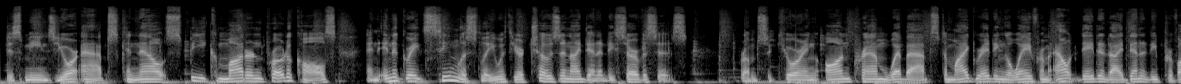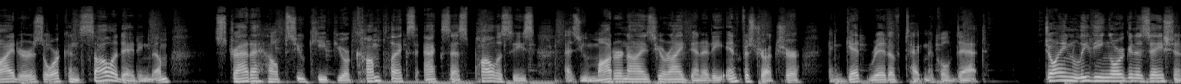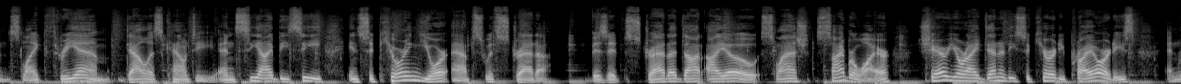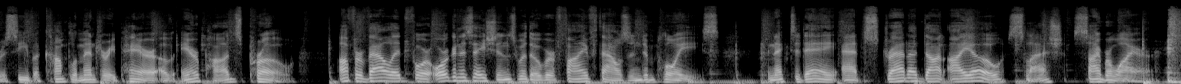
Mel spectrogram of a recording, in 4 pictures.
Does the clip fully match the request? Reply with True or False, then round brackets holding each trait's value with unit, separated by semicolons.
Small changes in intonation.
False (5.0 semitones)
